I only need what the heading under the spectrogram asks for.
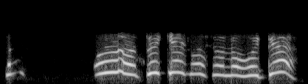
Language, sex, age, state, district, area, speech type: Kashmiri, female, 18-30, Jammu and Kashmir, Budgam, rural, conversation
